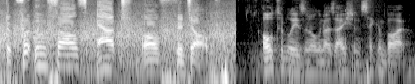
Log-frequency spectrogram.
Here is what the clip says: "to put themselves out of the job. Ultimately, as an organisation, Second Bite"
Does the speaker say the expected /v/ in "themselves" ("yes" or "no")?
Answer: no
